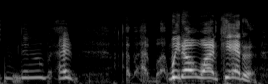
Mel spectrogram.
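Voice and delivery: high, loud burst on don't; emphatic outburst. Real, not acted. Insisting the US doesn't want Canada.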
